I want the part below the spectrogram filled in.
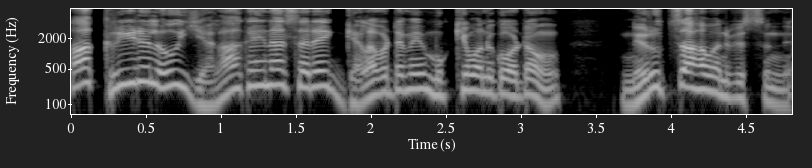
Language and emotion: Telugu, disgusted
